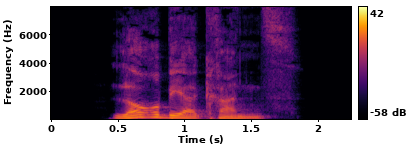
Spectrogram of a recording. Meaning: laurel wreath
- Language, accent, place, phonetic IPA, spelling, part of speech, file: German, Germany, Berlin, [ˈlɔʁbeːɐ̯ˌkʁant͡s], Lorbeerkranz, noun, De-Lorbeerkranz.ogg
